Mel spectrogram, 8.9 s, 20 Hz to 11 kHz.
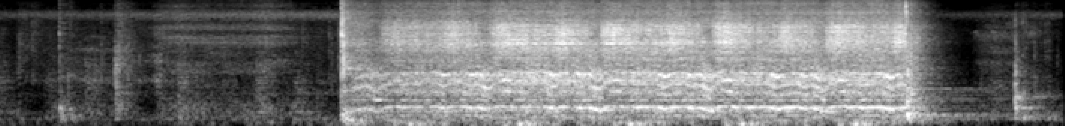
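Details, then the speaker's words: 1969 Ford F-250 sitting since 2001, engine previously stuck, first crank with compression and plugs installed: slow cranking with one dragging spot each turn, suggesting unequal compression. Cause suspected, not confirmed. "not too bad it's cranking a little bit slow and it does have a different spot in it there uh you know ideally you'd wanted a nice smooth crank"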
